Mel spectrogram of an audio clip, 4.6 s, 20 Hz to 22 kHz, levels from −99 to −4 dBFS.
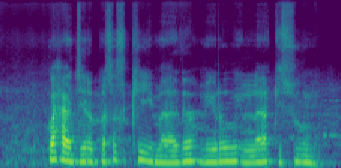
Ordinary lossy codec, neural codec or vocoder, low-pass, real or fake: none; codec, 44.1 kHz, 2.6 kbps, SNAC; none; fake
